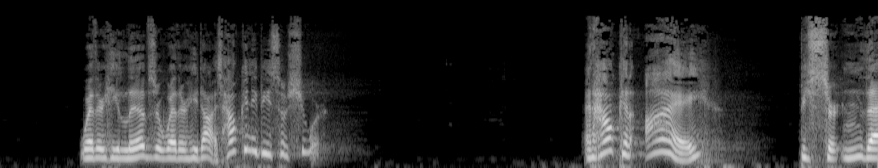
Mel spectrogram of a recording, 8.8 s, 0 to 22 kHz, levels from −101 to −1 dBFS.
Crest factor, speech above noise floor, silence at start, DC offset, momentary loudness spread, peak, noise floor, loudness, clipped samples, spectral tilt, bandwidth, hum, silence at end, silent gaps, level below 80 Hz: 20 dB; over 67 dB; 0.8 s; under 0.1%; 11 LU; -6 dBFS; under -90 dBFS; -25 LUFS; under 0.1%; -5 dB/octave; 15.5 kHz; none; 0 s; none; -60 dBFS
